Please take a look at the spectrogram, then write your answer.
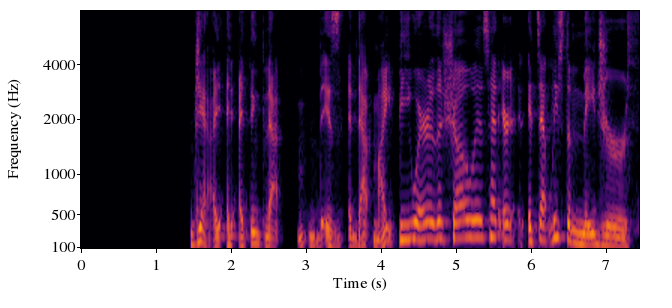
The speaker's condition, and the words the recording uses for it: Stuttering. It is like they don't know why I stutter.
